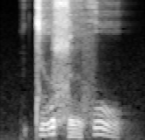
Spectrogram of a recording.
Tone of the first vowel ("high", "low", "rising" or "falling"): rising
